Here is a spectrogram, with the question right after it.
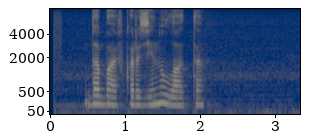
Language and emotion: Russian, neutral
